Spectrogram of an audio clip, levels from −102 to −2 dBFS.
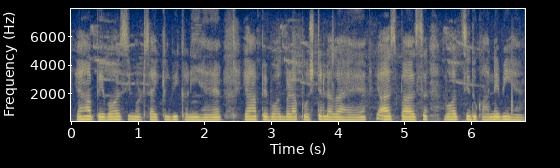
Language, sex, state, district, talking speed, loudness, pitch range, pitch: Hindi, female, Uttar Pradesh, Hamirpur, 185 wpm, -23 LUFS, 185-200 Hz, 195 Hz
